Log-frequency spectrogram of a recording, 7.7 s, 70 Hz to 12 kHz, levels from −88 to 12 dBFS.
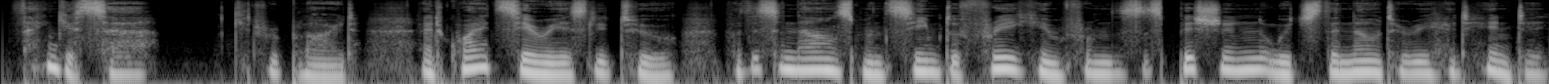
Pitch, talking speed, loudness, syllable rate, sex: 140 Hz, 185 wpm, -20 LUFS, 5.4 syllables/s, male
